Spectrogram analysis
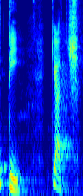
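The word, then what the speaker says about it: talk: वो है T, catch.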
